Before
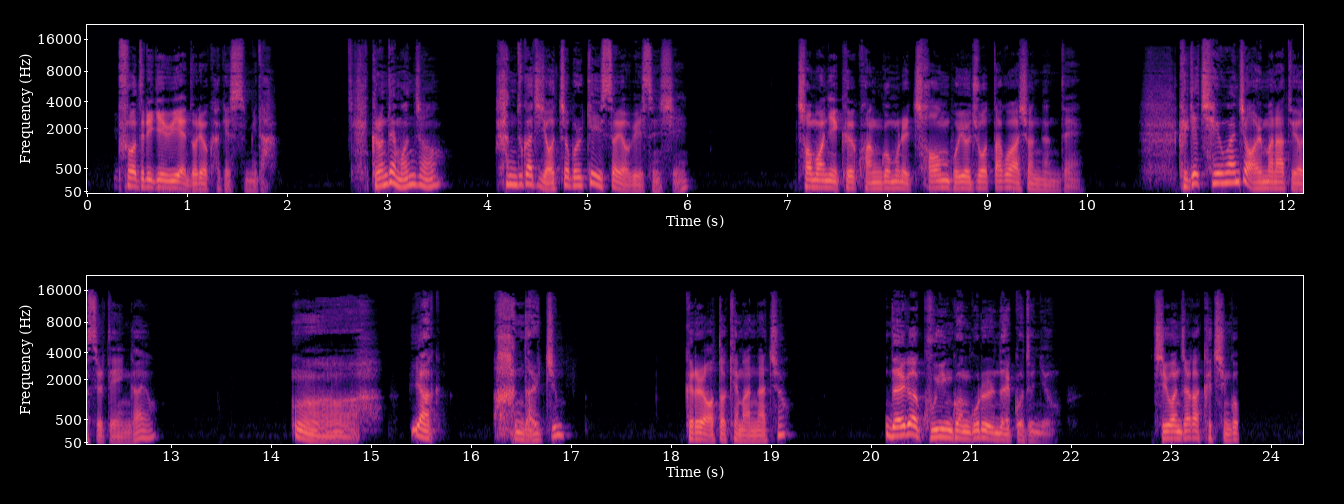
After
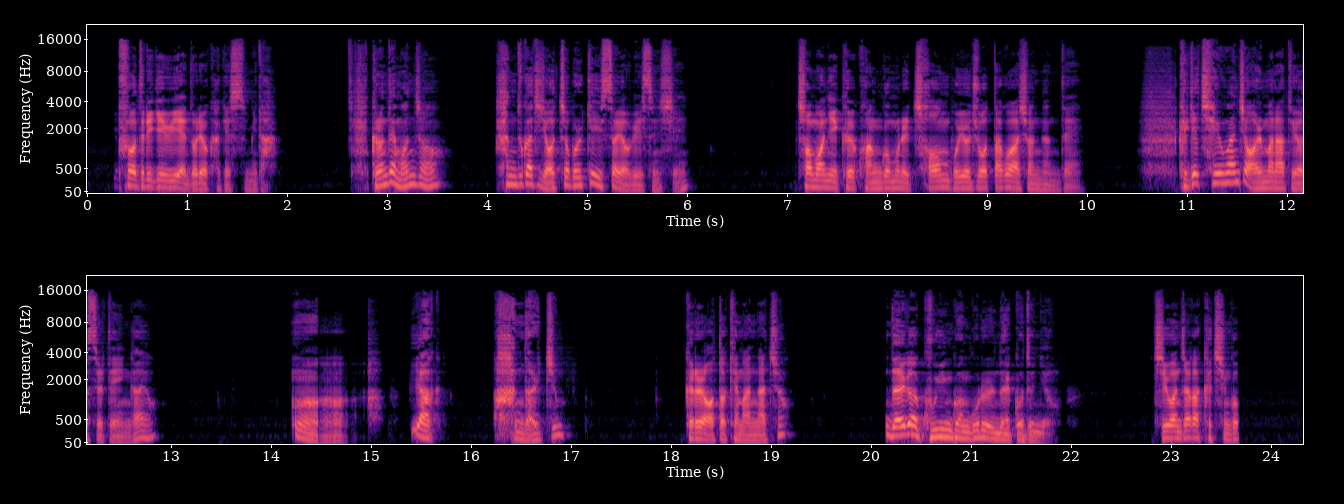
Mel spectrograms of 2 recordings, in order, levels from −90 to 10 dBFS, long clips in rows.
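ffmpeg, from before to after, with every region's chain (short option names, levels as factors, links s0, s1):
-filter_complex "[0:a]asettb=1/sr,asplit=3[s0][s1][s2];[s0]atrim=end=14.464[s3];[s1]atrim=start=14.46:end=14.97,asetpts=PTS-STARTPTS,afade=t=in:d=0.004:c=qsin,afade=t=out:st=0.506:d=0.004:c=qsin,lowpass=f=6700:w=0.5412,lowpass=f=6700:w=1.3066,bandreject=f=47.17:t=h:w=4,bandreject=f=94.34:t=h:w=4,bandreject=f=141.51:t=h:w=4,bandreject=f=188.68:t=h:w=4,bandreject=f=235.85:t=h:w=4,bandreject=f=283.02:t=h:w=4,bandreject=f=330.19:t=h:w=4,bandreject=f=377.36:t=h:w=4,bandreject=f=424.53:t=h:w=4,bandreject=f=471.7:t=h:w=4,bandreject=f=518.87:t=h:w=4,bandreject=f=566.04:t=h:w=4,bandreject=f=613.21:t=h:w=4,bandreject=f=660.38:t=h:w=4,bandreject=f=707.55:t=h:w=4,bandreject=f=754.72:t=h:w=4,bandreject=f=801.89:t=h:w=4,bandreject=f=849.06:t=h:w=4,agate=range=0.0141:threshold=0.0398:ratio=16:release=100:detection=peak[s4];[s2]atrim=start=14.966[s5];[s3][s4]acrossfade=d=0.004:c1=hsin:c2=qsin[s6];[s6][s5]acrossfade=d=0.004:c1=qsin:c2=hsin,asettb=1/sr,asplit=3[s7][s8][s9];[s7]atrim=end=20.404[s10];[s8]atrim=start=20.4:end=21.73,asetpts=PTS-STARTPTS,afade=t=in:d=0.004:c=qsin,afade=t=out:st=1.326:d=0.004:c=qsin,equalizer=f=150:w=0.46:g=11,acompressor=threshold=0.0891:ratio=2:attack=3.2:release=140:knee=1:detection=peak,asuperstop=centerf=2600:order=4:qfactor=5.9[s11];[s9]atrim=start=21.726[s12];[s10][s11]acrossfade=d=0.004:c1=hsin:c2=qsin[s13];[s13][s12]acrossfade=d=0.004:c1=qsin:c2=hsin,equalizer=f=1200:w=2.8:g=8.5,aecho=1:1:2:0.6"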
